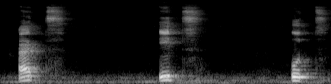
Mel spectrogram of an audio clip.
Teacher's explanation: Poinnya hamas ini ada semacam angin yang keluar atau ada semacam nafas yang mengalir yang keluar.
